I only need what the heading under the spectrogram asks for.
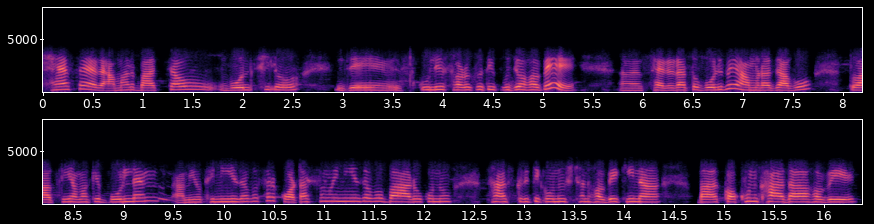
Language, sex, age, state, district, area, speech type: Bengali, female, 18-30, West Bengal, Paschim Medinipur, rural, conversation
